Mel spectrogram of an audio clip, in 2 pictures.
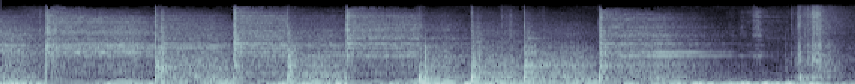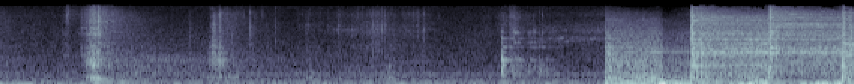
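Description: Heavy cleaver chopping lemongrass stalks on a thick round wooden chopping block, steady strokes about three to four a second with a deep knock from the block. The chopping thins to a few single strikes midway and picks up again near the end.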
